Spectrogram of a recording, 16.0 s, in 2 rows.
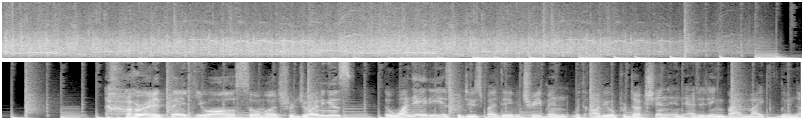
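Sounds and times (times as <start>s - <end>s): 
round of applause: 0.0s - 7.7s
speech: 9.2s - 15.9s.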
